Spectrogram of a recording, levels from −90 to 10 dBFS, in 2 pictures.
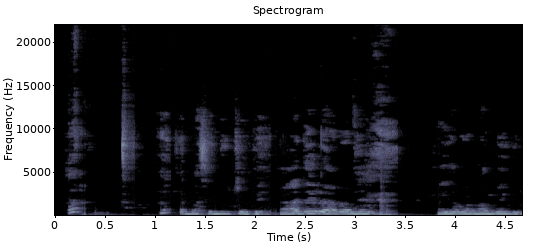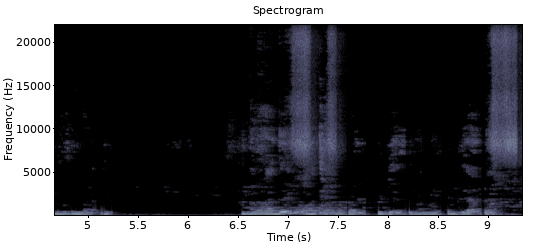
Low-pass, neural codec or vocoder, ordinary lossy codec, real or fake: none; none; none; real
